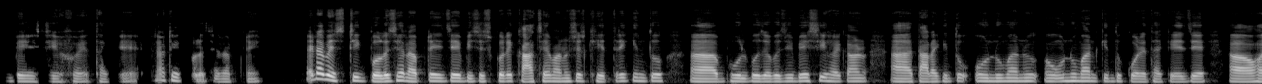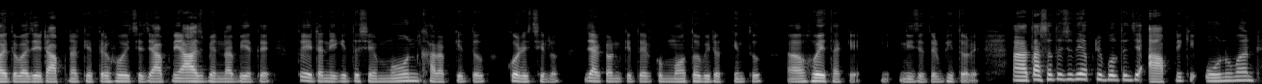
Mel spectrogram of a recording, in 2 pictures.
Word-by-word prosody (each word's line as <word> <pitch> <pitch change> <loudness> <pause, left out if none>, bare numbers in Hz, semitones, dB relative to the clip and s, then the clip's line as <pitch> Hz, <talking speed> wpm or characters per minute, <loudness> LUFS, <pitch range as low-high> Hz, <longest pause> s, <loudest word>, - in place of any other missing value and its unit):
বেশি 135 -1 -2 0.2
হয়ে 130 -2 -4
থাকে। 125 -2 -9 0.3
এটা - - -4
ঠিক 170 -3 +1
বলেছেন 130 - -4
আপনি। 130 +1 -9 0.6
এটা 255 - +8
বেশ 175 -2 +4
ঠিক 170 -2 +3
বলেছেন 150 +5 +6
আপনি 160 - -1 0.2
যে, - - +7
বিশেষ 140 0 -2
করে 150 0 +5
কাছের 135 +3 +4
মানুষের 145 +2 0
ক্ষেত্রে 150 +1 -1
কিন্তু 160 -1 -1 0.4
অ্যা 135 -1 +5 0.3
ভুল 145 0 +2
বোঝাবুঝি 140 +1 +3
বেশি 160 +3 +1
হয়। 140 -1 0
কারণ 145 0 +2 0.3
অ্যা 135 - +5 0.2
তারা 135 0 +4
কিন্তু 145 +2 -3 0.2
অনুমানু 150 0 +2 0.2
অ - - +1
অনুমান 155 0 +2
কিন্তু 145 -1 -3
করে 130 -2 +1
থাকে 125 0 -4 0.2
যে, 130 - +2 0.3
অ্যা 135 - +5 0.2
হয়তোবা 130 0 +3
যে, - - +4
এটা 130 - 0
আপনার 130 +1 -6
ক্ষেত্রে 135 -1 -2
হয়েছে। 140 -1 +1
যে, - - +1
আপনি 145 - -6 0.2
আসবেন 135 0 -1
না 130 - -1
বিয়েতে। 130 -2 -3 0.3
তো - - -13
এটা - - -3
নিয়ে 135 -1 -4
কিন্তু 140 +1 -4
সে 145 - -1 0.2
মন 160 +4 +1 0.2
খারাপ 130 -3 -2
কিন্তু 130 +2 -5 0.3
করেছিল। 135 -4 +1 0.4
যার 150 - +3
কারণে 135 0 -3
কিন্তু 140 0 -6
এরকম 135 +1 -8
মতবিরোধ 135 -1 -2
কিন্তু 130 +1 -7 0.4
আ - - +1 0.2
হয়ে 155 -2 +8
থাকে, 125 0 -8 0.3
নি - - -14 0.2
নিজেদের 125 0 -6
ভিতরে। 140 - -4 0.4
আ - - +7
তার 220 - +5
সাথে 235 +1 +1
যদি 235 +1 +1
আপনি 235 0 -3
বলতেন 210 0 0
যে, - - +2 0.2
আপনি 125 +7 -7
কি - - -10 0.2
অনুমান 175 +4 -1
140 Hz, 185 wpm, -22 LUFS, 135-155 Hz, 0.6 s, এটা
